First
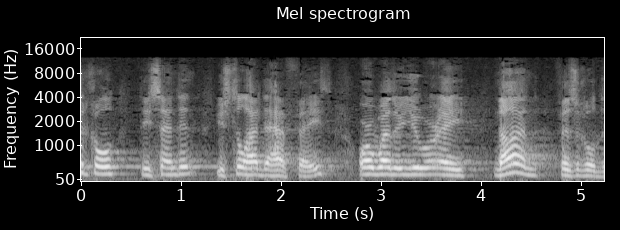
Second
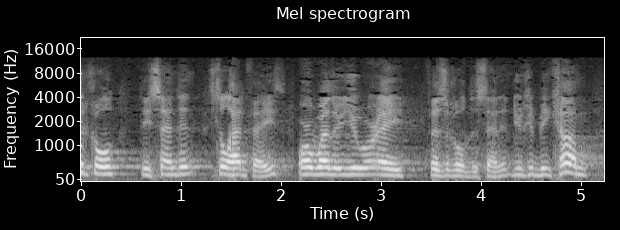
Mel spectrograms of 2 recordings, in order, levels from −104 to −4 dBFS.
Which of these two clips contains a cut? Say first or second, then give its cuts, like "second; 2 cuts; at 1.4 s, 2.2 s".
second; 4 cuts; at 1.3 s, 1.7 s, 2.1 s, 3.4 s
